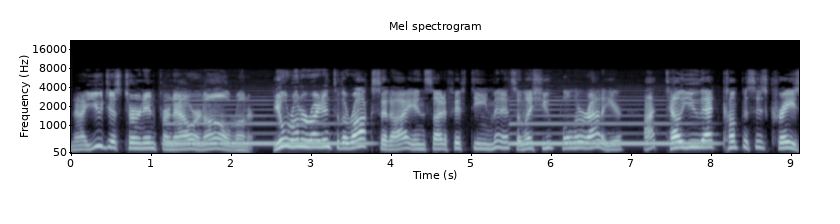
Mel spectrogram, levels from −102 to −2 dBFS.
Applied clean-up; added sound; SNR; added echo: none; Wind instrument, woodwind instrument; 8 dB; none.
